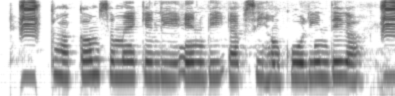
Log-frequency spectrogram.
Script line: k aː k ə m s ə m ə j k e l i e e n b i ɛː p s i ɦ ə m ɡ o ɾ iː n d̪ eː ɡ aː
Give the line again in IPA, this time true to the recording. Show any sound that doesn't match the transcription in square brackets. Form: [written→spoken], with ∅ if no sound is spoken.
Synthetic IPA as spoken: k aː k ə m s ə m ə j k e l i e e n b i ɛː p s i ɦ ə m [ɡ→k] o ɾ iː n d̪ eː ɡ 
